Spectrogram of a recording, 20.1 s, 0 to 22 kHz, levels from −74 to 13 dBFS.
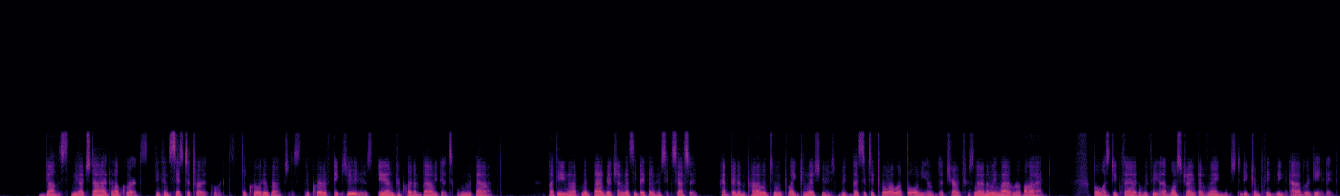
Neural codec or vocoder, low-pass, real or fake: codec, 16 kHz, 0.5 kbps, FreqCodec, smaller model; 7.2 kHz; fake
